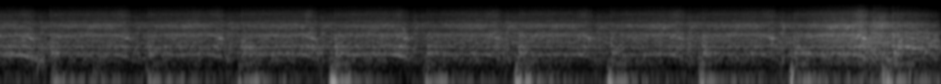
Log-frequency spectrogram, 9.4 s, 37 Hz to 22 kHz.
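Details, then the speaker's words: Jeep Cherokee XJ engine cranking during a compression test with the intake manifold removed, reading about 145 psi on a recheck after 142, with 150 on another cylinder, all within range: quiet, steady cranking with an even pulse; normal compression. "Yeah, 145. That's okay. It's within range."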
